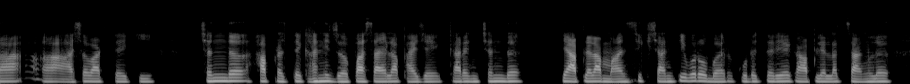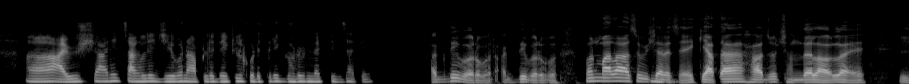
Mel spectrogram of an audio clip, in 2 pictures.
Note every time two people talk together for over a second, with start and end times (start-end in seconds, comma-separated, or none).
none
